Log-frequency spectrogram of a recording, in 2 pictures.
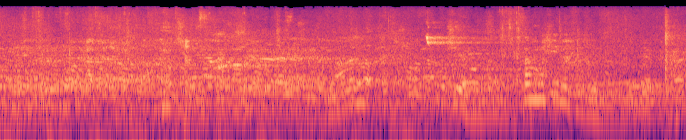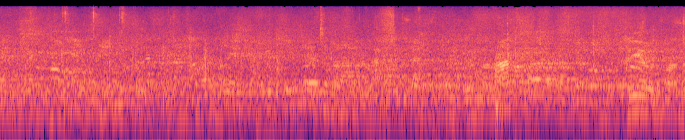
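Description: A crowd of men talks and shouts loudly in an echoing indoor hall.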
